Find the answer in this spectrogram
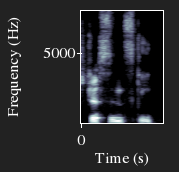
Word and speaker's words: Straczynski: Straczynski. Straczynski? I think the C is... Nah, it's like Straczynski. I think the C is silent. I think it's Straczynski.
